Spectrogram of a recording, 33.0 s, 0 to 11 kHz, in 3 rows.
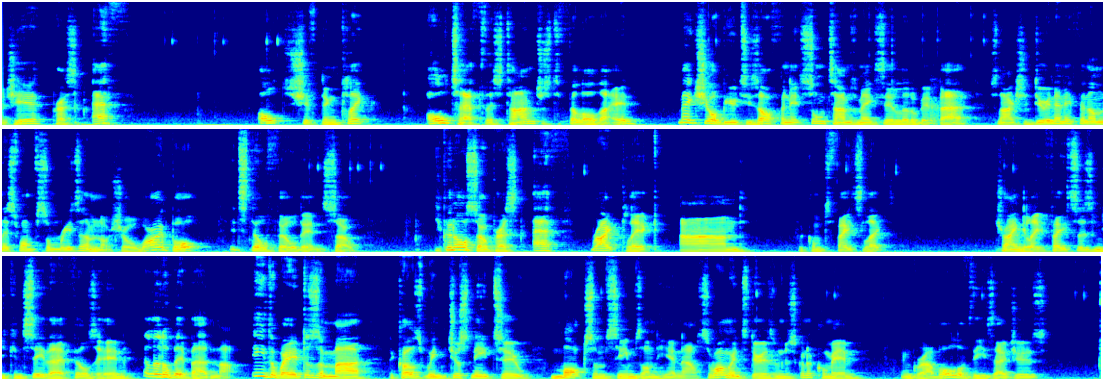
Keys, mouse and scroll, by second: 1.6 click, 2.1 click, 2.6 click, 4.5 alt+f, 5.6 middle click, 6.4 middle click, 7.0 click, 8.7 click, 9.2 click, 9.7 click, 11.5 middle click, 12.0 shift+middle click, 12.5 middle click, 12.7 middle click, 12.7 middle click, 12.9 middle click, 13.3 shift+middle click, 14.0 click, 14.4 click, 14.7 click, 16.0 f, 16.7 right click, 19.3 click, 19.8 right click, 21.0 click, 21.6 click, 21.8 middle click, 23.0-24.6 middle drag, 24.6-24.9 scroll down 1, 24.9 middle click, 25.8-26.4 scroll, 26.4 shift+middle click, 28.0 click, 29.4 click, 30.2 click, 30.7 middle click, 31.7 click, 32.7 click.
